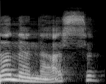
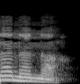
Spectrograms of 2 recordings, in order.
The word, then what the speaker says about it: ananas: le trouves voilà ici un ananas ou un ananas il y a deux possibilités de prononciation avec le S ou sans le S voilà le premier dans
